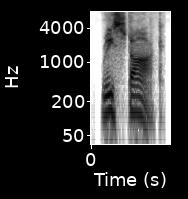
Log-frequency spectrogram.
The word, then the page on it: restock: American English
